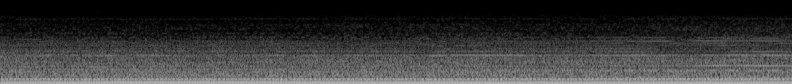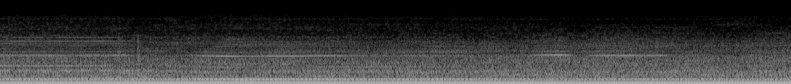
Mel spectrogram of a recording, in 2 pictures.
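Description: Kubota BX23S sub-compact tractor's three-cylinder diesel engine running steadily at an even pitch while its front loader pushes dirt.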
